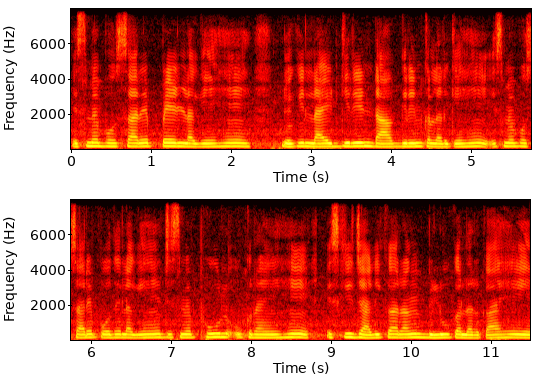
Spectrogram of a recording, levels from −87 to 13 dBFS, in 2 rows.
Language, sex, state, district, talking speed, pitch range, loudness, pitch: Hindi, female, Bihar, Sitamarhi, 175 wpm, 170-185 Hz, -14 LUFS, 175 Hz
